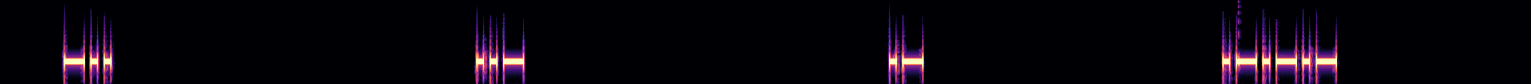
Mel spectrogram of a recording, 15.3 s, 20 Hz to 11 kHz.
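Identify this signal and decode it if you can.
Morse code, heard as a keyed tone, about 18 wpm, 920 Hz. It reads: D U A .
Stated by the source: Evenly spaced Morse lesson text 21 for learning letters G and Z, from SP9MOA Niepołomicki Klub Krótkofalowców.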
